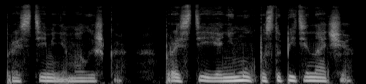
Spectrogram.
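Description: A woman voicing a gentle, guilty man who speaks in a hushed, hoarse near-whisper. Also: sits low, little pitch movement, moderate pace, dry recording, studio quality, full character voice. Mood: pleading.

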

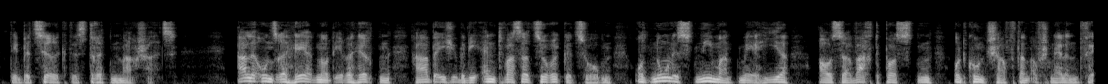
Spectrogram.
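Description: A man's voice: lowish voice, breathy edge, no echo, dull audio. A man reading as a proud, earnest horse-lord marshal who speaks forthrightly.

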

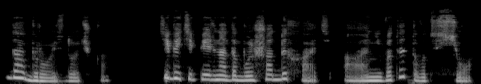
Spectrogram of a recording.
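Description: A woman voicing a doting, stubborn middle-aged father who runs a company, coaxing and fussing but turning gruff and commanding, in an audiobook. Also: fairly low pitch, expressive, normal speed, darkish tone, dry recording, studio quality, exaggerated voice. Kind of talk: audiobook character voice.

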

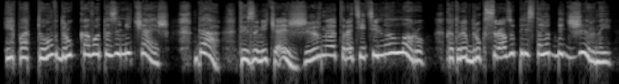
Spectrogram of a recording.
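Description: A female reader performs an audiobook character voice: a bitter, jealous woman hurling scornful accusations in a shrill, overwrought tone. It is very animated and accusing, at a moderate pace with few pauses. The recording is dry and close, with nothing behind it.

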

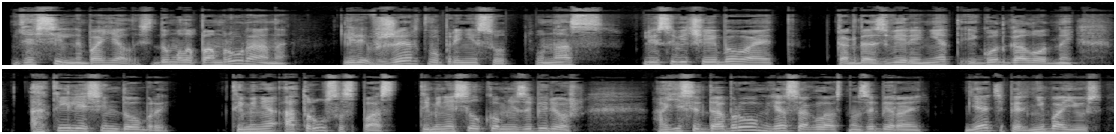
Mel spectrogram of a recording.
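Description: A male audiobook reader voicing a frightened but eager young forest girl who talks in a quick, breathless patter. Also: medium pitch, a little mellow, dry recording, lightly acted.

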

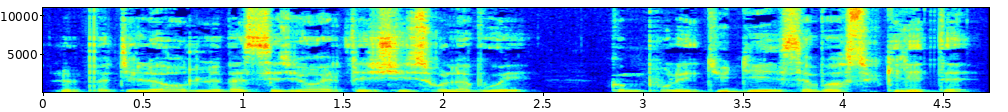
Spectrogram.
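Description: A man narrating a classic novel with a low voice. His tone is mellow and slightly husky. He reads in a measured, literary way. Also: steady tone. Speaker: audiobook reader. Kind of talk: scripted narration.

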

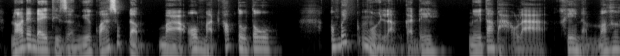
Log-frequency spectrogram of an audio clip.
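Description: A man narrating a ghost story. His voice sits low but moves a lot in pitch, and he tells it with dramatic expression. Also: dark tone.

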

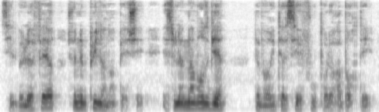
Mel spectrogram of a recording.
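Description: A man's voice: fairly low pitch, moderate pace, mellow, slightly rough. A man reading the part of an accused male clerk who protests his honesty, in an indignant, protesting manner.

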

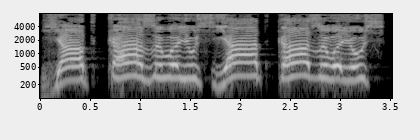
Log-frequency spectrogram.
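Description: A man voicing an indignant, hot-tempered middle-aged noblewoman in an audiobook, shrill and outraged. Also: drawn-out words, a bit bright, dry recording, studio quality, heavily acted.

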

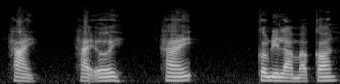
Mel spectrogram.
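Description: A woman's voice: on the low side, fairly even intonation, moderate pace, a bit bright, clear, resonant tone, no room sound, close to an everyday voice. A woman voicing a stern, angry older mother who scolds harshly in an audio story.

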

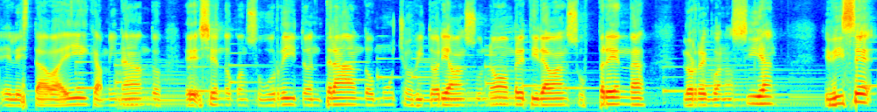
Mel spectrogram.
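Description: A man with an Argentine accent delivers a church sermon in a somewhat high voice. He swings between loud, urgent exclamations and hushed, low lines. Soft piano and guitar play faintly behind him. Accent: Argentine Spanish. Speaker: preacher. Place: church service.

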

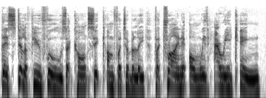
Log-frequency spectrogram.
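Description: A gruff, hearty old boss with a coarse, blunt way of talking, as a storyteller puts him on. His voice sits a touch above the usual for a man and reaches the ear close and dry. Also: high voice, fairly even intonation, unhurried, no room sound, voice pushed up. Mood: boastful. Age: older. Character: older blunt self-made male boss.

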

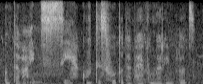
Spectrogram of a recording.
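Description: In a radio drama, an actress with a low-leaning, natural voice plays a photographer recalling her wartime youth, whispering at a moderate pace and steady tone over music. Her Bavarian accent shapes a hesitant, colloquial first-person account that feels reflective and confiding. It is an intimate recollection told as reflective storytelling.

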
